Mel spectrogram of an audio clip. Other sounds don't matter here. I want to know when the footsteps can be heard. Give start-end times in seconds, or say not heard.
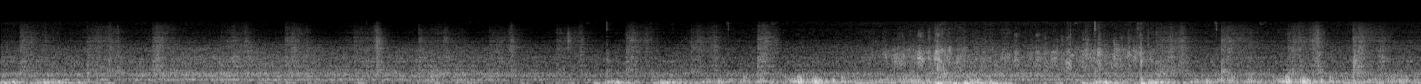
0.0-7.8, 11.3-14.1.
